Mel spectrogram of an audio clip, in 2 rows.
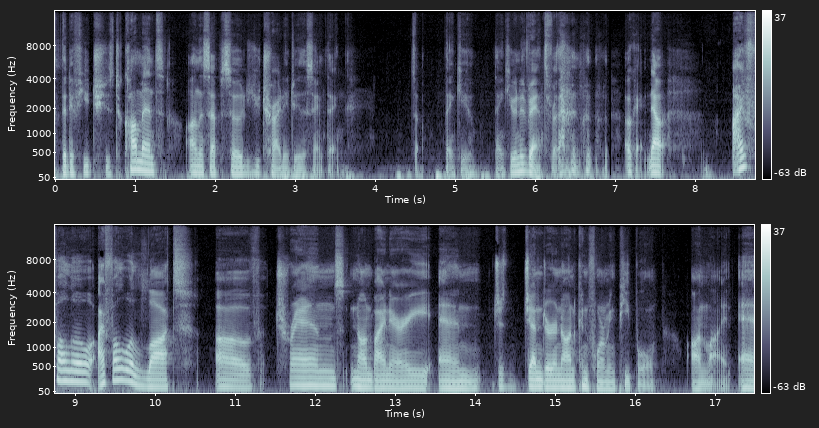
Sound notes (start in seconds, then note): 6.2 laugh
